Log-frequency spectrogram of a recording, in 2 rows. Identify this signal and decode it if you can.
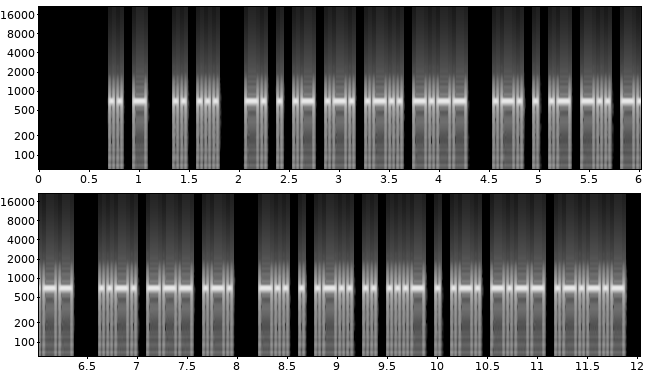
Morse code, heard as a keyed tone, about 30 wpm, 700 Hz. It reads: IT IS NEARLY READY FOR DELIVERY.
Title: Sentences from Top 1500 Words 30wpm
